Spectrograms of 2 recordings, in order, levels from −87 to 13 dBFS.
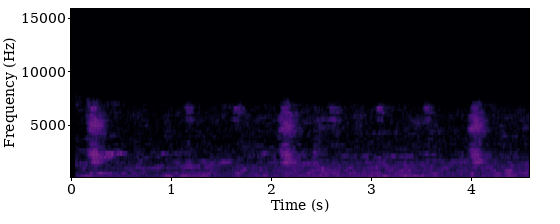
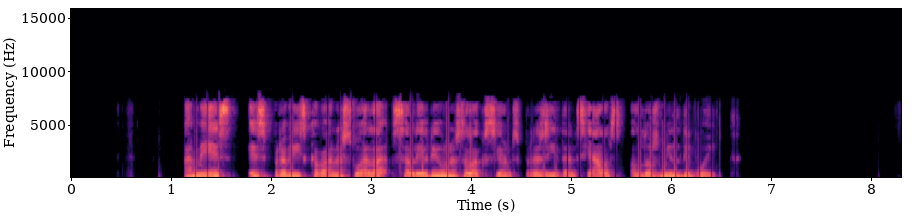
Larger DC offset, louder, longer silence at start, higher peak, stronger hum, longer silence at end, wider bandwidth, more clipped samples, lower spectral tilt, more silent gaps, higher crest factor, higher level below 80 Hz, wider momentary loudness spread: neither; second, -57 LUFS vs -19 LUFS; second, 0.05 s vs 1.15 s; second, -36 dBFS vs -4 dBFS; neither; second, 0 s vs 1.85 s; about the same, 8 kHz vs 8 kHz; neither; second, -2 dB/octave vs -3.5 dB/octave; second, none vs 1.69-1.77 s; about the same, 22 dB vs 18 dB; second, -78 dBFS vs -52 dBFS; first, 10 LU vs 7 LU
